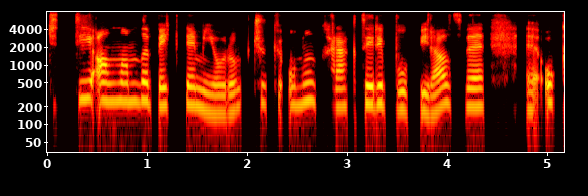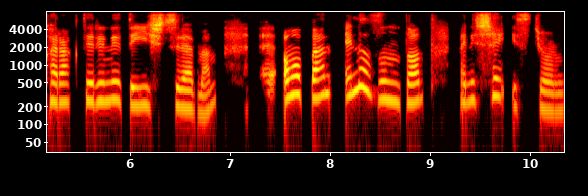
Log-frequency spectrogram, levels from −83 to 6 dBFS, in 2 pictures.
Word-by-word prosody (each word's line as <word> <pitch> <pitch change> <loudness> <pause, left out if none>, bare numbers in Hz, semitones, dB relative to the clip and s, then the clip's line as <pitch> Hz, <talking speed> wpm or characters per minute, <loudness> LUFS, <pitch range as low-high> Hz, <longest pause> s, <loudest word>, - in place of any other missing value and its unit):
ciddi 270 0 -4
anlamda 250 0 +1
beklemiyorum. 180 -6 -2
Çünkü 230 -1 -6
onun 245 +4 -6 0.2
karakteri 220 +3 +1
bu 180 -1 -5
biraz 170 +8 -1
ve, 200 0 +2 0.4
eee, - - -2
o 235 - +1
karakterini 250 +1 0
değiştiremem. 200 -5 +4 0.5
Eee, - - -2
ama 325 0 +6
ben 290 +4 +6
en 325 +7 +2
azından, 255 -5 0 0.4
hani, 250 +1 -4
şey 300 +3 +7
istiyorum 180 -5 -5
235 Hz, 120 wpm, -22 LUFS, 200-255 Hz, 0.5 s, şey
